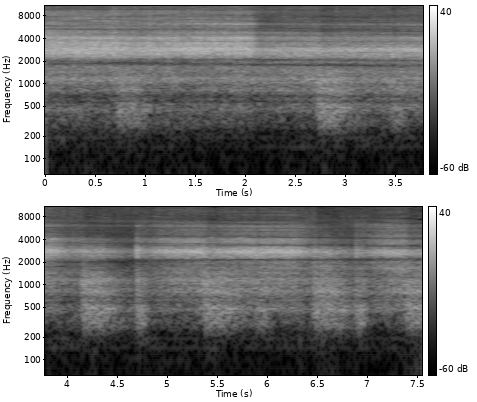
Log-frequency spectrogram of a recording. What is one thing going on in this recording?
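Steam hisses sharply from a small locomotive.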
